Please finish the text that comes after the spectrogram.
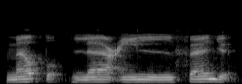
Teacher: Burada cime de tıya da vurgu yapıyoruz kalkale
